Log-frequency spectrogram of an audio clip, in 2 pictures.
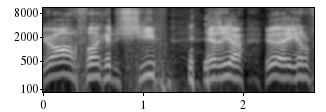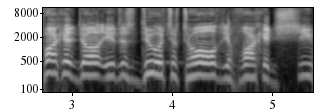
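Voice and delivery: put-on Irish accent, sounding drunk. Acting out a whiskey-drinking man ranting at people he calls sheep, in a mock-drunk Irish accent. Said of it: "try to do an Irish accent but sound drunk".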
